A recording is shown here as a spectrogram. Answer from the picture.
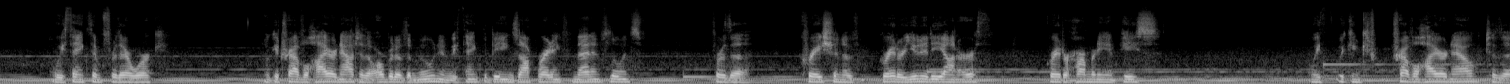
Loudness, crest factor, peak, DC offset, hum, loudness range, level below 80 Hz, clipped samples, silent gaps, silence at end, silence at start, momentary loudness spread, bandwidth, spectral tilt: -21 LUFS; 18 dB; -4 dBFS; under 0.1%; none; 5 LU; -40 dBFS; under 0.1%; none; 0 s; 0 s; 14 LU; 12.5 kHz; -7 dB/octave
